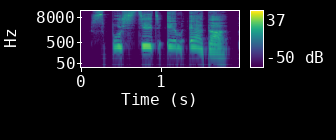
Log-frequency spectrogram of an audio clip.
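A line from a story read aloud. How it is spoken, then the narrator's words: Yelled. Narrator (Russian): заорал Ранмир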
